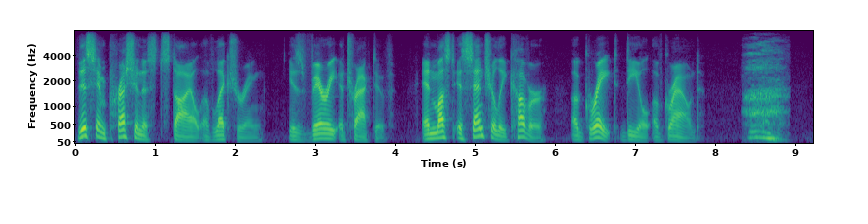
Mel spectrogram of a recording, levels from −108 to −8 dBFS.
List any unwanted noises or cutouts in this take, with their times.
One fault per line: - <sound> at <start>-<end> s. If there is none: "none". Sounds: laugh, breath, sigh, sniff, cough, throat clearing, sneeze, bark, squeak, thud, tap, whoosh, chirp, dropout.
- sigh at 8.3-9.0 s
